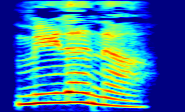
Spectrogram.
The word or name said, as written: ಮೇಲನ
